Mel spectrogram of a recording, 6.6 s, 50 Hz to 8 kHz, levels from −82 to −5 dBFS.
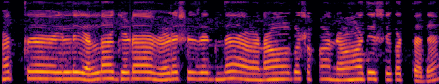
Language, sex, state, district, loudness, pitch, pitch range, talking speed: Kannada, female, Karnataka, Dharwad, -23 LUFS, 230 Hz, 215-240 Hz, 80 wpm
